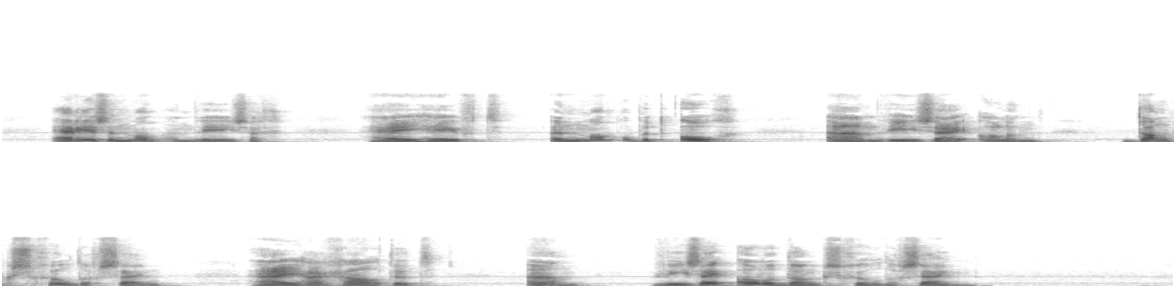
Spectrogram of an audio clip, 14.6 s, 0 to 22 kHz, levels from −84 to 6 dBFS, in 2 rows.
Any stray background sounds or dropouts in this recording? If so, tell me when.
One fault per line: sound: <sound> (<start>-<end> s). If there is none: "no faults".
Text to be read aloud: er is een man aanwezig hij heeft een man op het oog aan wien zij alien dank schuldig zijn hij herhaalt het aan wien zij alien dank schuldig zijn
no faults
